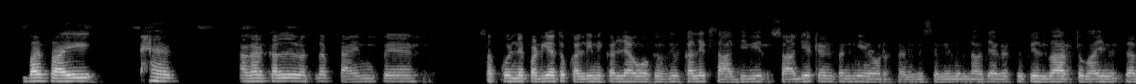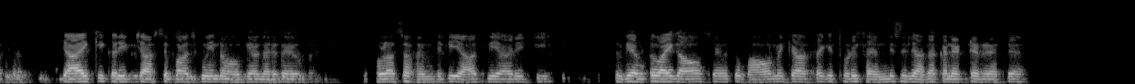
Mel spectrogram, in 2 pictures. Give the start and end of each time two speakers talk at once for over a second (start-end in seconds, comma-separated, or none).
none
